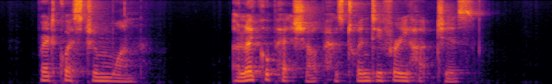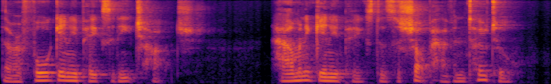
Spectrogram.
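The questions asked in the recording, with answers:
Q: How many guinea pigs does the shop have in total?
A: 92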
